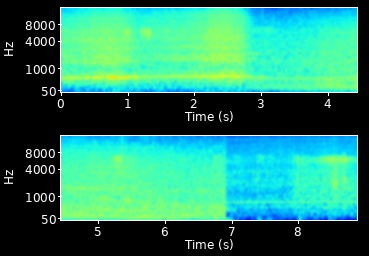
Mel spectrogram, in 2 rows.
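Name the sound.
race cars at Talladega in NASCAR Racing 2003 video game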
